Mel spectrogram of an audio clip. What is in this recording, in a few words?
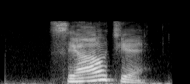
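"xiao2jie3", romanized Mandarin; Miss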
